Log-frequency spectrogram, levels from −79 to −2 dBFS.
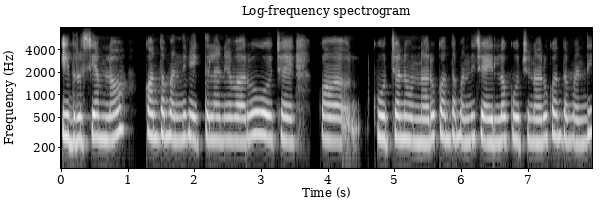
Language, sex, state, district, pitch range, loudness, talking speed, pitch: Telugu, female, Andhra Pradesh, Krishna, 250-275 Hz, -18 LUFS, 115 wpm, 260 Hz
